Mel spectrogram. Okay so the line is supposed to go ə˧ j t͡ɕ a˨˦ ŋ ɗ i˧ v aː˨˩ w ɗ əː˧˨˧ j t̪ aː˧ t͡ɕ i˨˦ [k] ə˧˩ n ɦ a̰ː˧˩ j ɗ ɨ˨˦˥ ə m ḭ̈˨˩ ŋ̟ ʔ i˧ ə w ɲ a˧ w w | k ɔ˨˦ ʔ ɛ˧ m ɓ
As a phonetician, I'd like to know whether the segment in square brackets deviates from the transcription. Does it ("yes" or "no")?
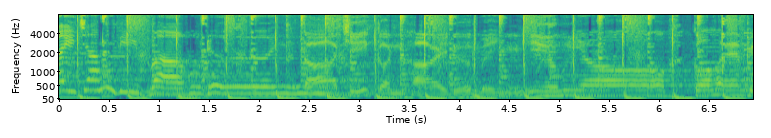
no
